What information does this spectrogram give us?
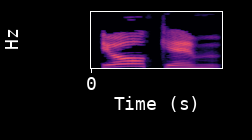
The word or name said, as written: youken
